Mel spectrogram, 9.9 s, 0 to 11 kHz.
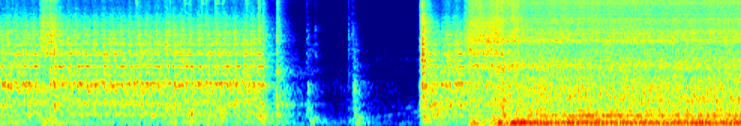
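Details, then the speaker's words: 1971 Pontiac Firebird Formula, after distributor ignition work with timing set slightly advanced, cold engine: cranks, pauses, catches and settles into steady, even idle with no misfire; still smells rich. Normal start and idle. "Okay. Still smells rich. But it's also cold. It's been sitting here idling for a handful of minutes now."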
